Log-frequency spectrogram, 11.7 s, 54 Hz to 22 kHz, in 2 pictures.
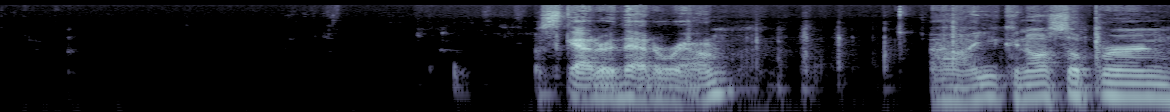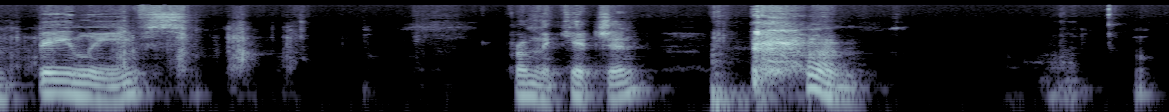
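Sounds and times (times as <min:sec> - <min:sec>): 
speech: 0:02.3 - 0:03.8, 0:04.7 - 0:07.1, 0:08.4 - 0:10.2
person coughing: 0:09.5 - 0:10.2
person clearing throat: 0:09.5 - 0:10.3.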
